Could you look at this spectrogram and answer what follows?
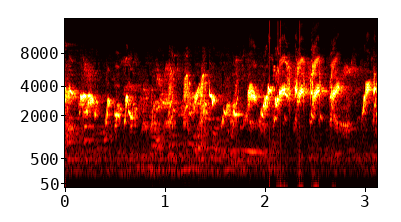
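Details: Red-whiskered bulbul, a caged competition bird in Singapore, in display: rapid run of sharp, bright chirps and short warbled phrases, pulsing steadily with brief dips between bursts.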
